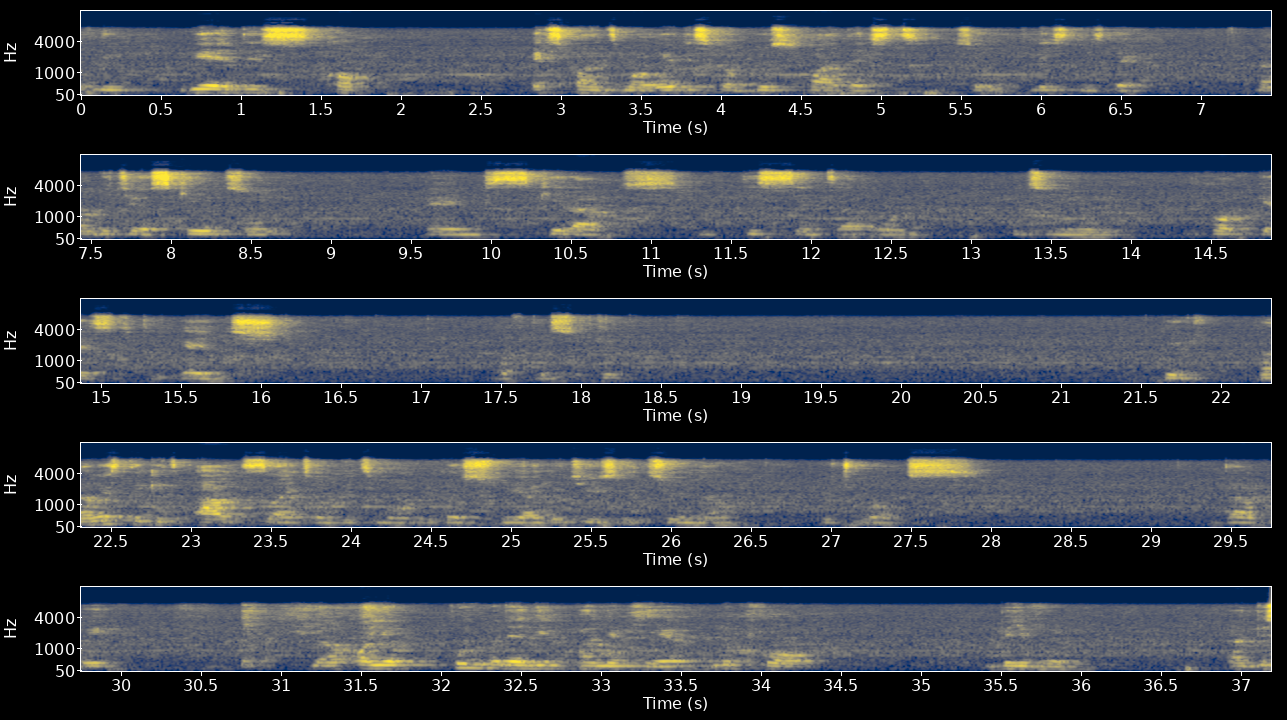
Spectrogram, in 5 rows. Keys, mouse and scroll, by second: 8.1 click, 9.3 alt+click, 9.9 alt+click, 11.7-15.2 drag, 15.4 alt+middle click, 15.9-16.7 alt+right click, 16.3 alt+middle click, 16.7-17.4 alt+right click, 17.9 alt+middle click, 18.3 alt+right click, 19.6-21.5 drag, 21.6 alt+right click, 23.0-25.1 click, 24.1 alt+right click, 25.1-25.7 alt+middle click, 26.3-26.9 alt+right drag, 27.6-28.5 drag, 29.3 alt+middle click.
